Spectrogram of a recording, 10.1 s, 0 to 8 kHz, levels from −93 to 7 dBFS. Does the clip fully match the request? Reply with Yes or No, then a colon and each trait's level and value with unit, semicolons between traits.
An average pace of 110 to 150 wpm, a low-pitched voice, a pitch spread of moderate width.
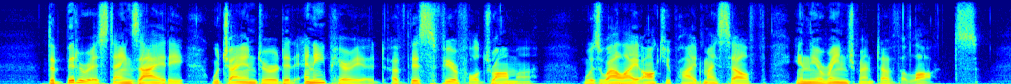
Yes: average, 140 wpm; low, 105 Hz; average, 3.6 semitones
